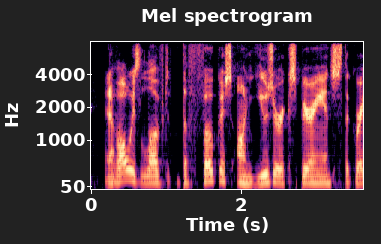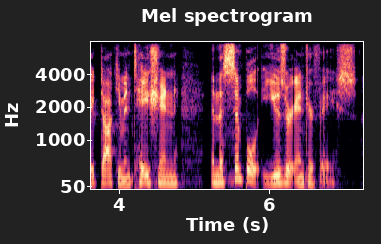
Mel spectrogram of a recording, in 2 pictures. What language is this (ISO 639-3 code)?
eng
